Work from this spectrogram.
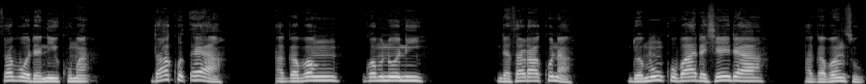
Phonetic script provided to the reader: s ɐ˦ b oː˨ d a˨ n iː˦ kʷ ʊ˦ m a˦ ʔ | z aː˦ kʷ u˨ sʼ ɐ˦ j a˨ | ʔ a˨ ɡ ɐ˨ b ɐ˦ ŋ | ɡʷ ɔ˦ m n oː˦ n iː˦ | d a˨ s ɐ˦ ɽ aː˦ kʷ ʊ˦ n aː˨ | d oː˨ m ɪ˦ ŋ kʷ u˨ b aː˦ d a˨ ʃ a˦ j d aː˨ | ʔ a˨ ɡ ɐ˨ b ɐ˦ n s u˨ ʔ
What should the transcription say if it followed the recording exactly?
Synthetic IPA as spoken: s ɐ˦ b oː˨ d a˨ n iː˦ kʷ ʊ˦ m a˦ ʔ | z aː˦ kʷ u˨ sʼ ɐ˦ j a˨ | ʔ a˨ ɡ ɐ˨ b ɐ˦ ŋ | ɡʷ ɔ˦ m n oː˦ n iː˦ | d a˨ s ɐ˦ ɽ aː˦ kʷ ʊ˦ n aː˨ | d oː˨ m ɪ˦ ŋ kʷ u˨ b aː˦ d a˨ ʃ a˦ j d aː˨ | ʔ a˨ ɡ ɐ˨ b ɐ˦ n s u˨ ʔ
